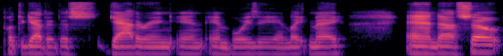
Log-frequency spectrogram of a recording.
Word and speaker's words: Boise: You're saying Boise right. You did it. Hey, there is a little bit of your Eastern. The Z slips in at times, but you're close. Like you're really close to saying it right.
